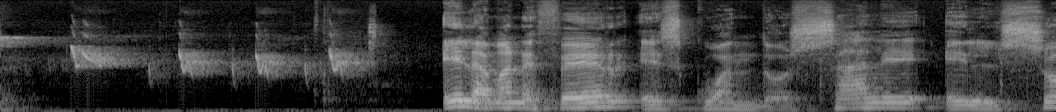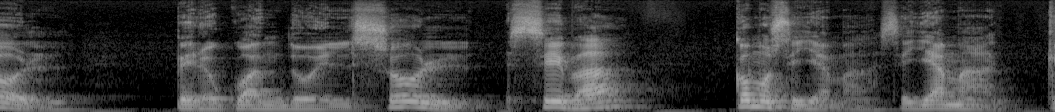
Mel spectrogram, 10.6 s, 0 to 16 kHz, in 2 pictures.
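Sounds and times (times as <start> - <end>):
birds singing at dawn with bright clear chirping notes: 0.0 - 2.0
speech: 2.2 - 10.5.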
